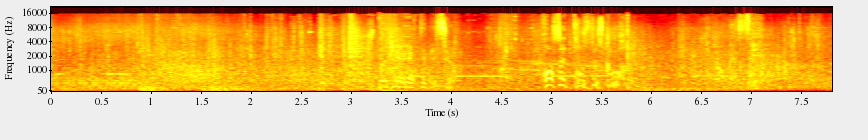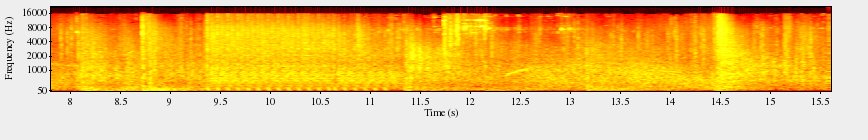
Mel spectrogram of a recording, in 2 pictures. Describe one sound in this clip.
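Gunshots ring out loudly in an echoing tunnel.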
